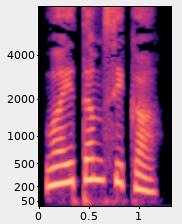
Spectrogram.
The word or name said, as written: ವೈತಂಸಿಕ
